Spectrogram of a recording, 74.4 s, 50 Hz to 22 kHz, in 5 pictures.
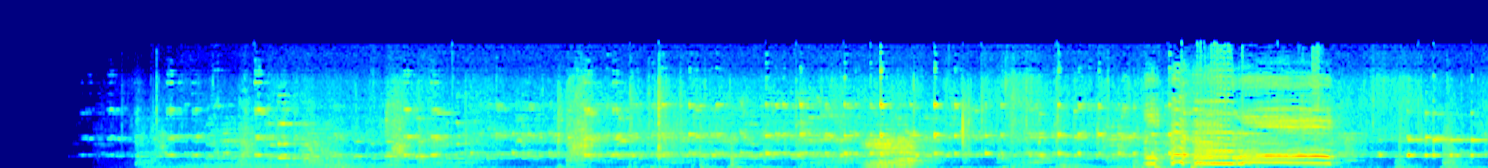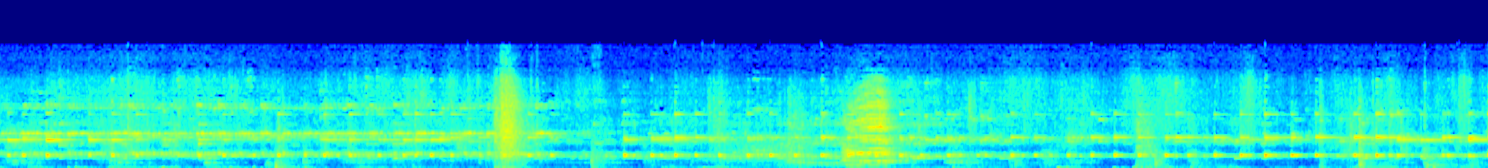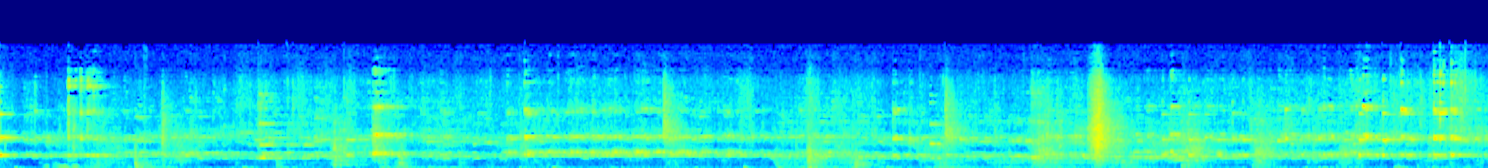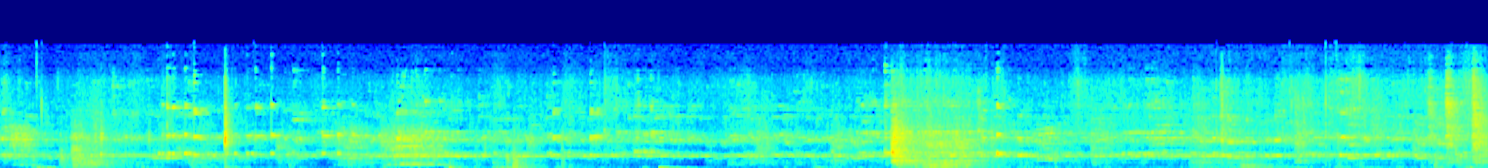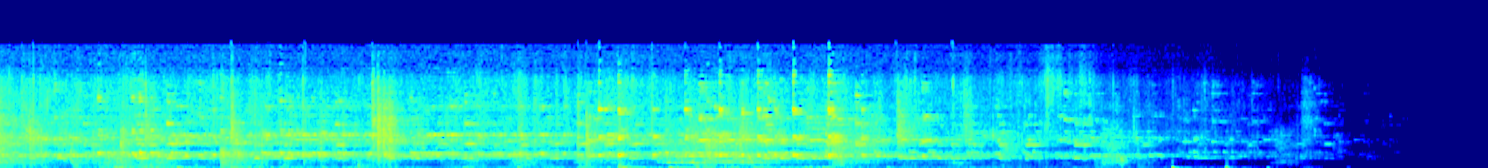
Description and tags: Goat farm in Barlovento, La Palma, Canary Islands
This is a large shed housing a hundred goats owned by a local cheese producer. It's an autochthonous goat breed called 'cabra palmera' (goat from La Palma island). Listen to their bells. You can also hear them bleat, even munch some straw if you pay attention... alongside with a chatty rooster.
Recorded with a Sennheiser cardioid dynamic mic onto a Sony PCM-D50.
bell, bells, bleat, cabra, canarias, canary, cattle, cheese, countryside, farm, goat, goats, island, islands, islas, islas-canarias, la-palma, palmera, rooster, spain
